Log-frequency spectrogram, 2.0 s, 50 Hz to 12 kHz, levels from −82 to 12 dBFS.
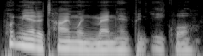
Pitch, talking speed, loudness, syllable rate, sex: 100 Hz, 295 wpm, -16 LUFS, 5.5 syllables/s, male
